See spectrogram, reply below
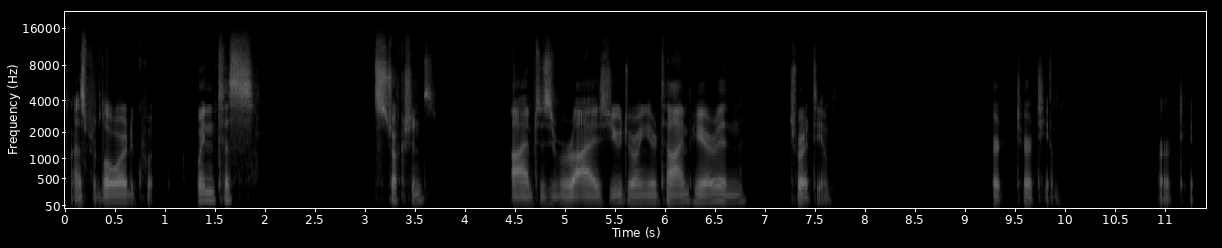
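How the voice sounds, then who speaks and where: Low-voiced man streaming a game. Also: steady tone, slow pace, long pauses, a bit bright, no echo, clean studio sound. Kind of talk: reading game dialogue aloud with casual reactions.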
